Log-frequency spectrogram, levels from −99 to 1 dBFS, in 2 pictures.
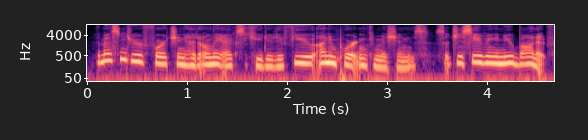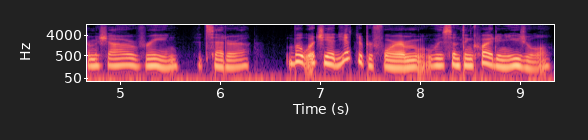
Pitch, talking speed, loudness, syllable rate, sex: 195 Hz, 220 wpm, -16 LUFS, 6.5 syllables/s, female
